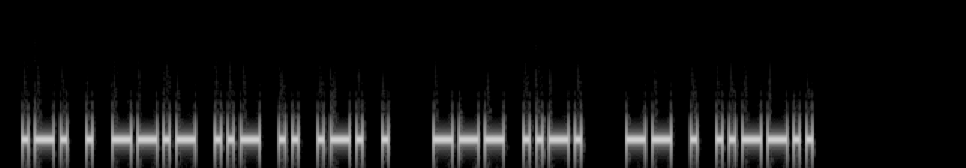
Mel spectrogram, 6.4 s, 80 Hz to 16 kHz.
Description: Morse code, heard as a keyed tone, about 28 wpm, 700 Hz. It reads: REQUIRE OF ME?
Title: Sentences from Top 1000 Words - Review Part 6 - 28wpm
